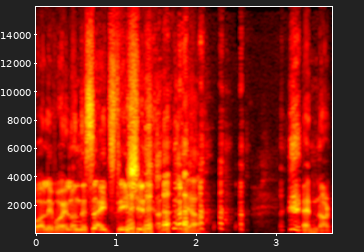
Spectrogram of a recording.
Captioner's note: laughs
